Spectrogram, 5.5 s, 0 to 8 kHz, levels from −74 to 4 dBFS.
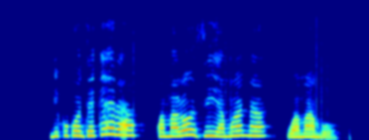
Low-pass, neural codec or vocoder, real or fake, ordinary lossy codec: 7.2 kHz; codec, 16 kHz, 4 kbps, FreqCodec, larger model; fake; MP3, 64 kbps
